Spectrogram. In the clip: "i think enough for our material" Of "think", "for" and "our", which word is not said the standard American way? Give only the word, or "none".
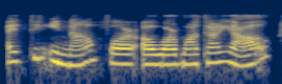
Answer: think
